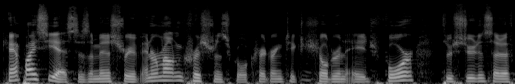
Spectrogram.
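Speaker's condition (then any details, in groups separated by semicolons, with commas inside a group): No condition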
